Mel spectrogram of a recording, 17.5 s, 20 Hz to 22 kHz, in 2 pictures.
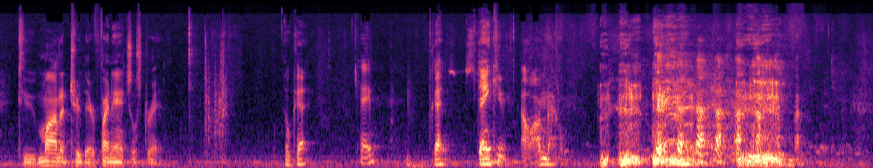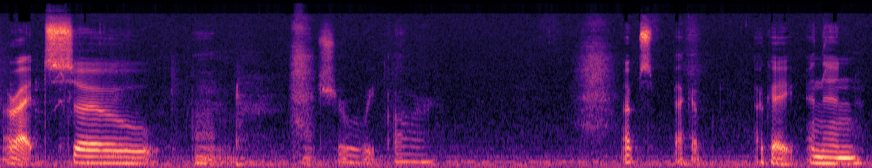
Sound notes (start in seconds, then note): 6.1 laughter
